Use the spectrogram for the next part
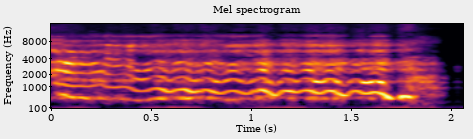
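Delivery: sharp high gasping breath in; imitated gasp. Cop imitates the woman's frantic breathing with a gasp. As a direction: suck air in like she's panicking. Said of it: "she's doing this breathing like".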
